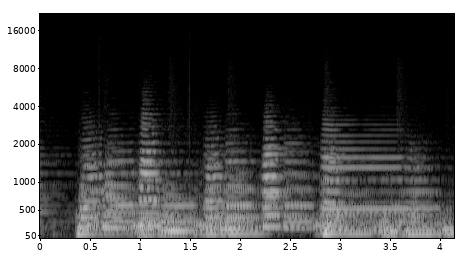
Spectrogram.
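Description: Brass band playing a hymn-tune arrangement: tubas, euphoniums, trombones and tenor horns sounding full sustained chords that move in steps. There is a short break between phrases just after the start.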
